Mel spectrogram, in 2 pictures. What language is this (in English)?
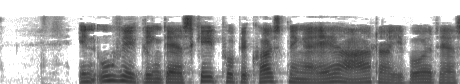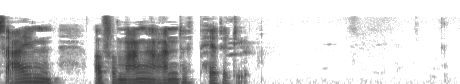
Danish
